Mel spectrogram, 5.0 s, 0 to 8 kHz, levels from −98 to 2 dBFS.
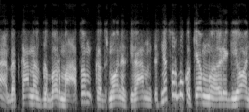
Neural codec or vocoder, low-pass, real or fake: none; 7.2 kHz; real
